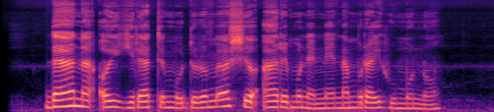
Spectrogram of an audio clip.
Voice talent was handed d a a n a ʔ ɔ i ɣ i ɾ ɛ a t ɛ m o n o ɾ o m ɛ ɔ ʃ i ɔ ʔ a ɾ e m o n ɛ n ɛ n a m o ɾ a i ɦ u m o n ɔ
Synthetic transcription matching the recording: d a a n a ʔ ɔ i ɣ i ɾ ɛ a t e m o d o ɾ o m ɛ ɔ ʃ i ɔ ʔ a ɾ e m o n ɛ n ɛ n a m o ɾ a i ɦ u m o n ɔ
